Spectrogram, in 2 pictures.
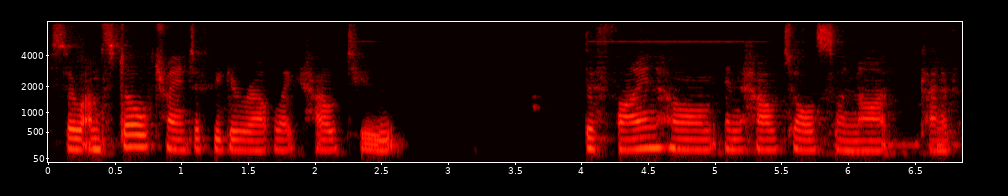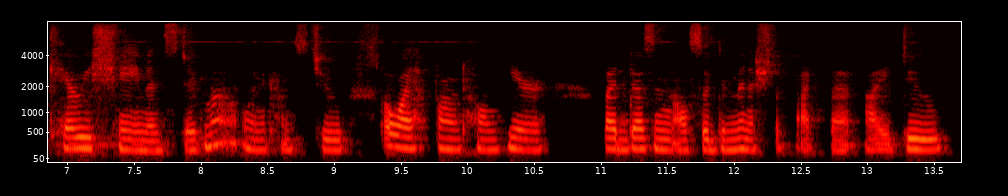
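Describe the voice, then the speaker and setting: A woman's voice: on the low side, steady tone, a little slow, gravelly, darkish tone, slight background noise, rough recording. A woman from Mongolia, speaking as a conference panelist in a hesitant, reflective way with many fillers and restarts. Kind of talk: reflective personal talk.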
